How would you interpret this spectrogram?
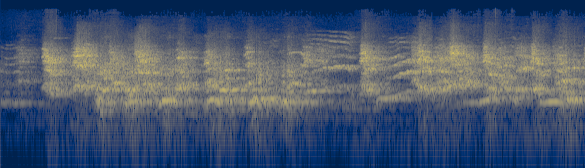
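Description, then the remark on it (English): Many dogs bark at once in a loud, nonstop overlapping chorus, with yelps and howl-like cries mixed in, filling the downstairs room where the dogs are kept at a dog shelter. “took him downstairs to the room where the dogs are quartered.”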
